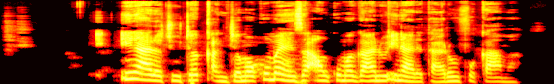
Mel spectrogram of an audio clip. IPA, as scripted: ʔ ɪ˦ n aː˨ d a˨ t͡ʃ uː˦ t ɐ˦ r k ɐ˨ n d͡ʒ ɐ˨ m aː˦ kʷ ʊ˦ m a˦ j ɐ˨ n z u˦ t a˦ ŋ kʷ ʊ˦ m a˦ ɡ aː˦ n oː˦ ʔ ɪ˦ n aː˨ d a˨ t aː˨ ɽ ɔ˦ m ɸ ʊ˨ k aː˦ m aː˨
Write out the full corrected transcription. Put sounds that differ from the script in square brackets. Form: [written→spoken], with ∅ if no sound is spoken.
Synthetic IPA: ʔ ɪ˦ n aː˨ d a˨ t͡ʃ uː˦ t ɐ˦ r [k→kʼ] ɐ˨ n d͡ʒ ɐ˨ m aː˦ kʷ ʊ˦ m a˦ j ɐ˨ n z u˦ [t→ʔ] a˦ ŋ kʷ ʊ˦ m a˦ ɡ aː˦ n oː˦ ʔ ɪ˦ n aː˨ d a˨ t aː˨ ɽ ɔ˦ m ɸ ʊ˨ k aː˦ m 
